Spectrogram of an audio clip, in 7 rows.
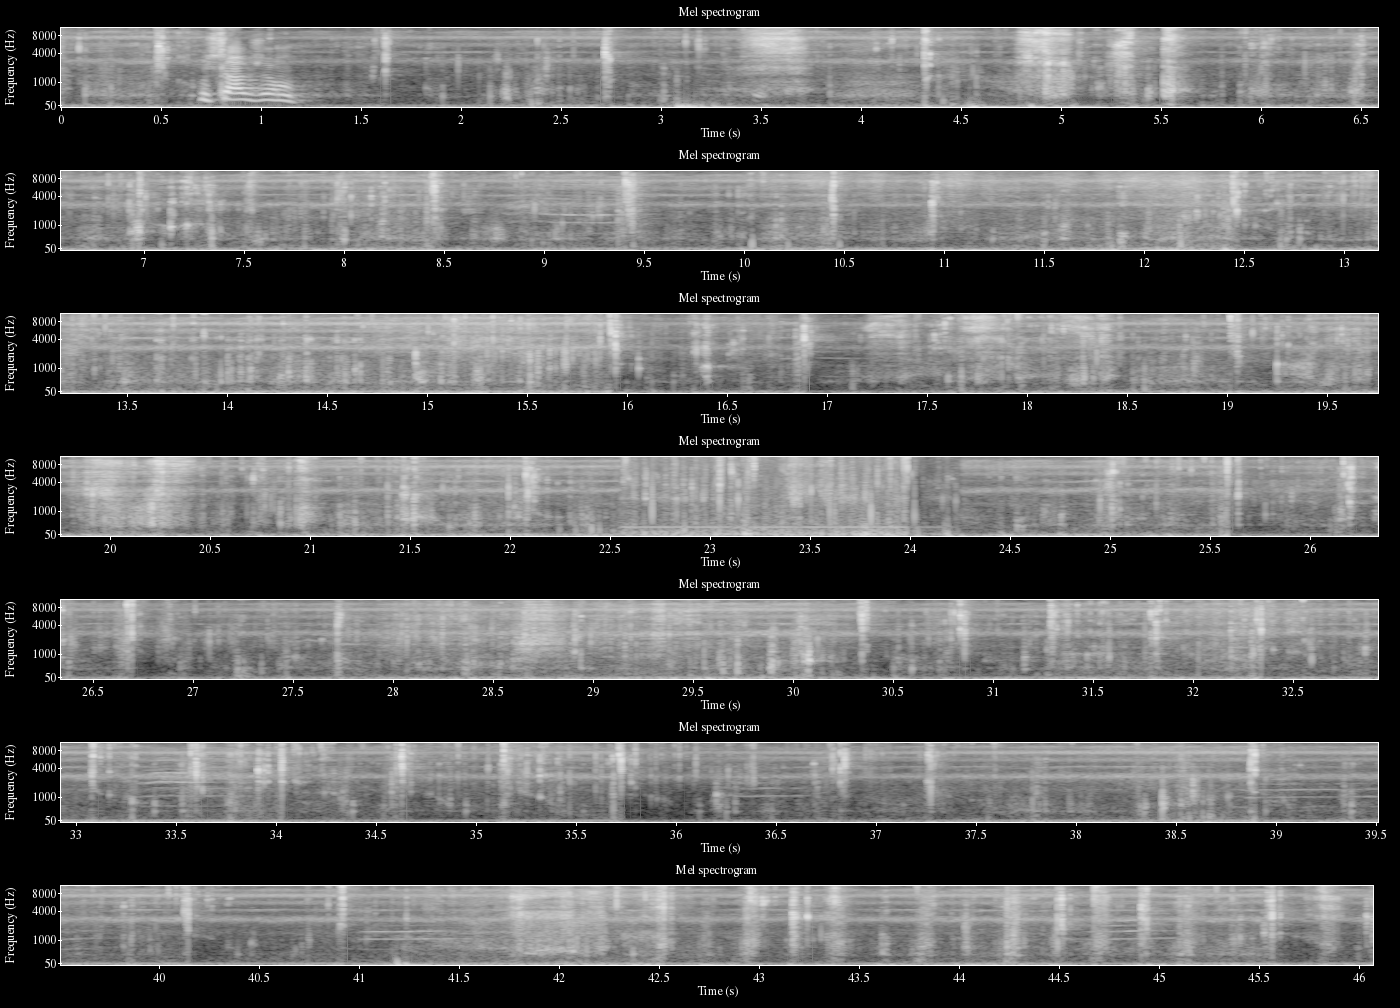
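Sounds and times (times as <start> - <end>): close chewing and mouth smacks: 0.0 - 0.7, 1.4 - 22.6, 25.0 - 39.0, 39.8 - 41.0, 41.7 - 46.0
rushing noise with low hum: 22.4 - 24.3.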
